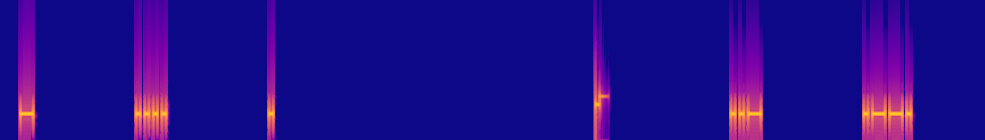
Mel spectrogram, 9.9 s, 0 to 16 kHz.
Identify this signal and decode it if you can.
Morse code, heard as a keyed tone, about 28 wpm, spaced as for 8 wpm, 700 Hz. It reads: THE UP
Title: 8x Character Spacing - Top 100 Words - 28wpm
